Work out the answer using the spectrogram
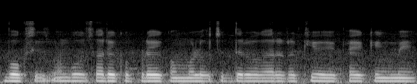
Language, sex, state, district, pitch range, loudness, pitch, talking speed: Hindi, female, Haryana, Jhajjar, 150-155 Hz, -17 LUFS, 150 Hz, 185 wpm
